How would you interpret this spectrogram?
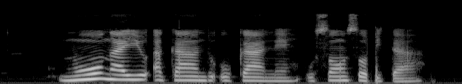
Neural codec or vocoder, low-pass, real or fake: none; 10.8 kHz; real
